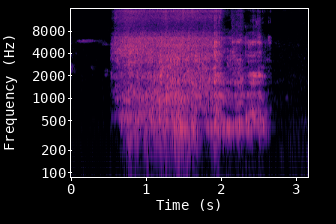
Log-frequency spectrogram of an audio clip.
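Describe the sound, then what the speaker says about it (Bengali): Boiled kabuli chickpeas with their cooking water poured into a pan of curd-coated masala with separated oil, a steady liquid gush lasting about two seconds and then cutting off abruptly, close and fairly loud. "এবার আমি কাবলি ছোলাটা ঢেলে দেবো"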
